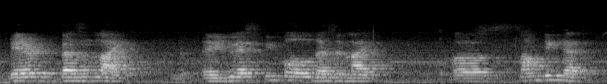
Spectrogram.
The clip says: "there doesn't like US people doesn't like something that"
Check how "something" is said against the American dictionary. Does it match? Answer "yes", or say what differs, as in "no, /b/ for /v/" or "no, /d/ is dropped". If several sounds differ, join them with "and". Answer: no, /t/ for /θ/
